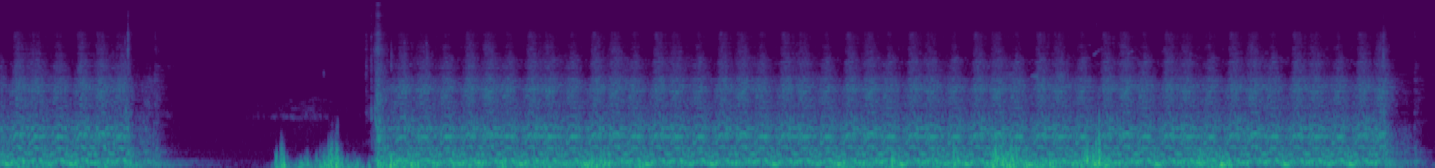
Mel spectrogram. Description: Second day after that I got her home she would not start. Cause the petrol pump didn't feed petrol.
